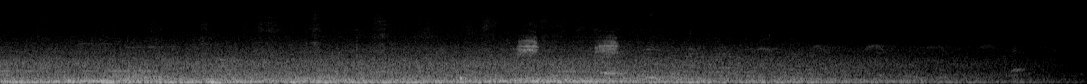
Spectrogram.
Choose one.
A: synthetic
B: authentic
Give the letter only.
B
